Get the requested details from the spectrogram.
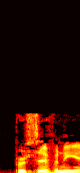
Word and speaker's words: Persephone: He was believed to have been born from the union of Zeus and Persephone. Persephone. There we go. I'll get it. I'll actually put the enunciation on the correct syllable. Persephone,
